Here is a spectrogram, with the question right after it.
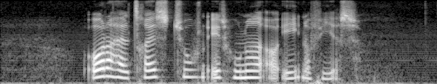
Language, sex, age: Danish, female, 33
